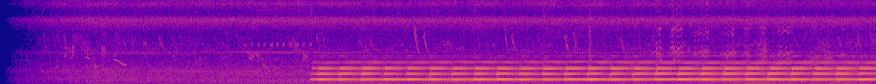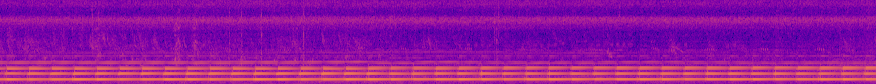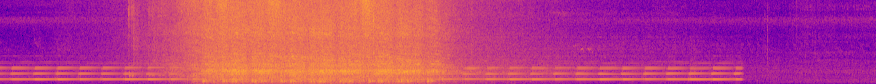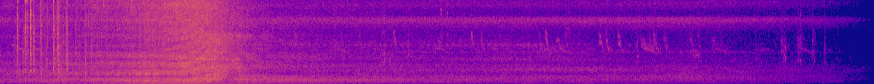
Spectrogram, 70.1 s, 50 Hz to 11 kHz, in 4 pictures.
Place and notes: In the railway level crossing, Train traveling through, The weather is very hot
Zoom H6 MS+Rode NT4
